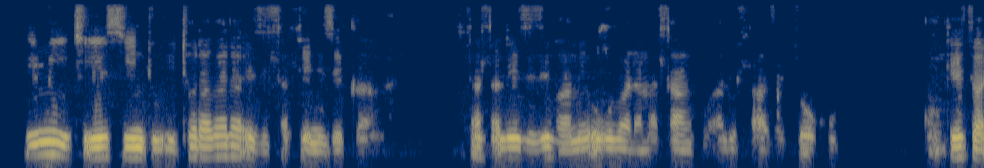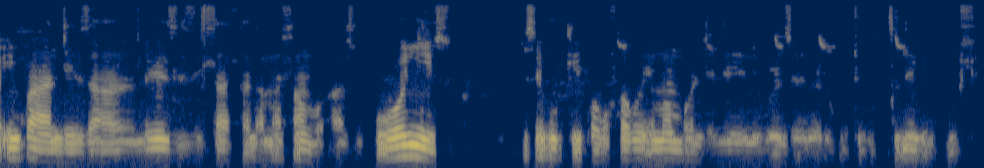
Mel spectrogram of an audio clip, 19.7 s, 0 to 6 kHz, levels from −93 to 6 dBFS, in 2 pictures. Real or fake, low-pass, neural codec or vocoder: real; 5.4 kHz; none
